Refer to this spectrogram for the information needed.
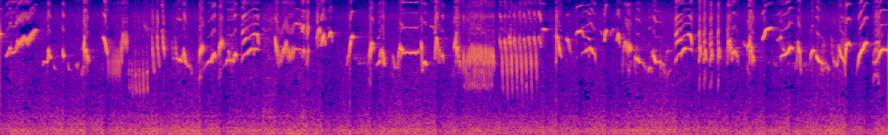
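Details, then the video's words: Canary song used as a lure to get young canaries to start singing quickly: a continuous, very high stream of rapid trills, sweeping whistled notes, buzzy rolls and sharp chirps, with short pauses between bursts and no other clear sounds. "Pancingan Kenari Paud Agar Cepat Pecah Suaranya"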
